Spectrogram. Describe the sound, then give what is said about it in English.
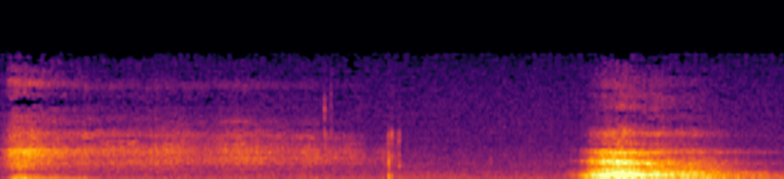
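A deep breath is drawn in through the nose and let out through the mouth. A faint inhale is followed, after a pause, by a longer, louder, breathy exhale. “we're going to need to take a deep breath again because it's going to be emotional. This is an emotional ride we're going on. Do it with me. We breathe through your nose and out your mouth.”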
